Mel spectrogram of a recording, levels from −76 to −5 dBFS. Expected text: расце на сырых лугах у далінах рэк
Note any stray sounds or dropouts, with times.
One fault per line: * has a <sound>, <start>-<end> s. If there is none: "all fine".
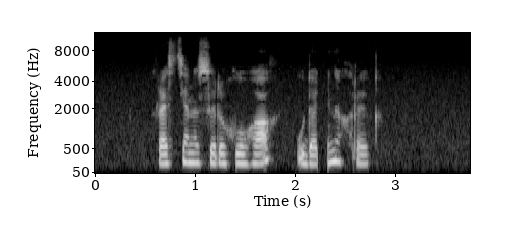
* has a dropout, 2.2-2.3 s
